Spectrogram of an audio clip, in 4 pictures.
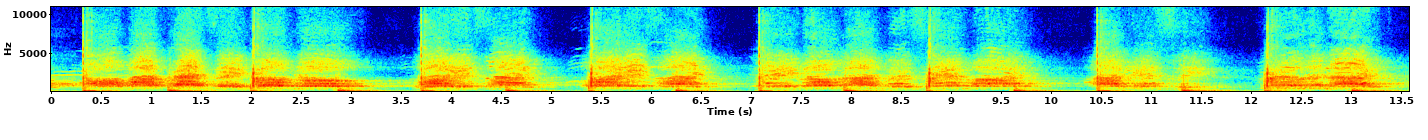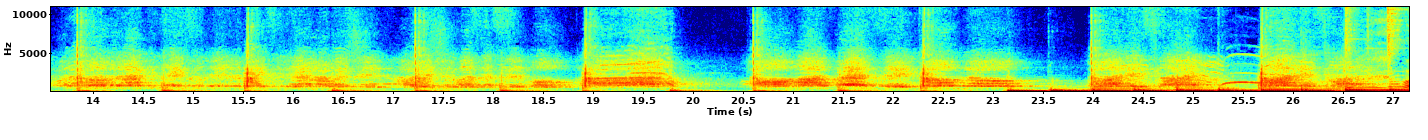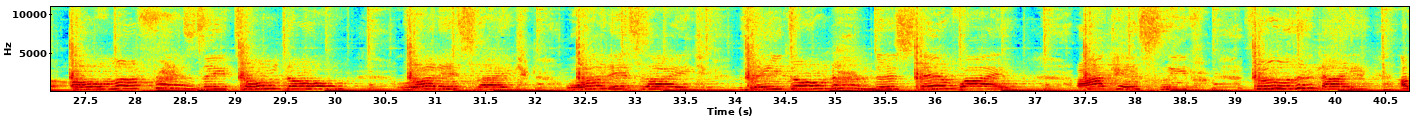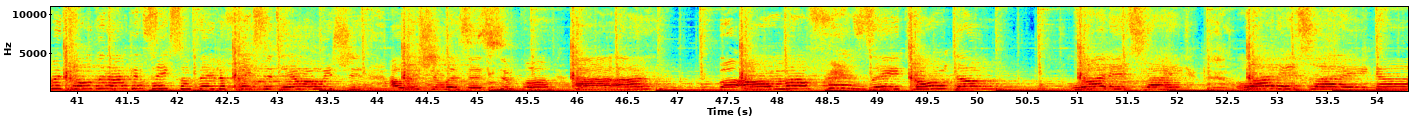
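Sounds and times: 
large concert crowd singing along to a chorus: 0:00.0 - 0:54.3
full band with heavy drums and bass: 0:23.6 - 0:54.3.

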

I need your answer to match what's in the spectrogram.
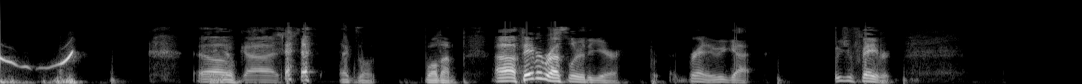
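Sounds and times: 
person whistling a slide-whistle imitation of a fart: 0:00.0 - 0:00.9
speech: 0:02.0 - 0:06.2, 0:06.9 - 0:07.6, 0:08.4 - 0:09.3.

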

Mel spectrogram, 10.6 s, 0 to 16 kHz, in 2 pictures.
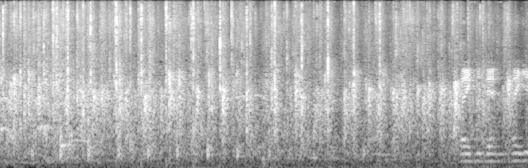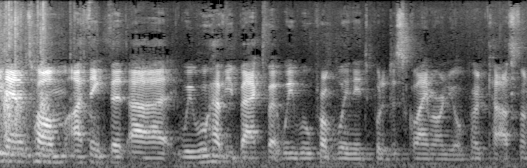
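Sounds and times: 
audience applause: 0:00.0 - 0:06.0
speech: 0:04.6 - 0:10.5.

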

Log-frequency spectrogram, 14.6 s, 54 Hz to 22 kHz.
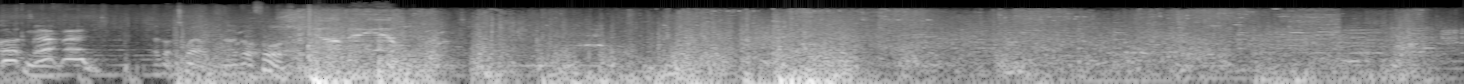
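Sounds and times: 
speech: 0:00.1 - 0:04.5
car crash with tumbling metal impacts: 0:01.7 - 0:14.6
glass shattering: 0:03.1 - 0:14.4.

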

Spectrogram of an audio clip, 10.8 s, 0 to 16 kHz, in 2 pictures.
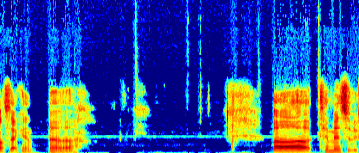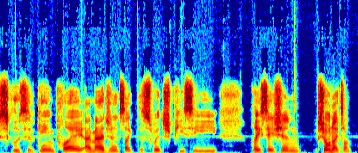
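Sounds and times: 
speech: 0:00.0 - 0:01.4, 0:04.1 - 0:10.7
computer mouse clicking while opening a game link: 0:01.7 - 0:02.2
breathy bursts: 0:03.4 - 0:04.0, 0:08.7 - 0:09.2.

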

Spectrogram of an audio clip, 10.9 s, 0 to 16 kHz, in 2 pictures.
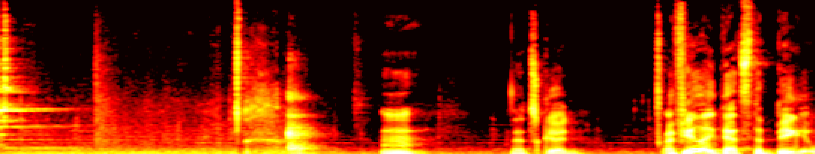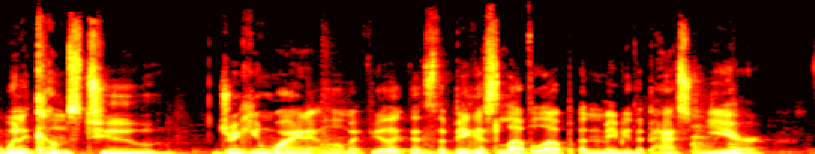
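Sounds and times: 
glasses clinking in a toast: 0:00.0 - 0:00.8
speech: 0:02.6 - 0:10.8.

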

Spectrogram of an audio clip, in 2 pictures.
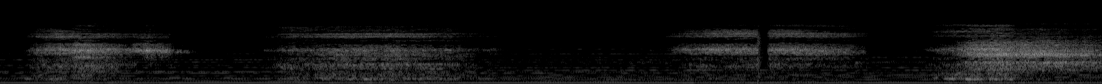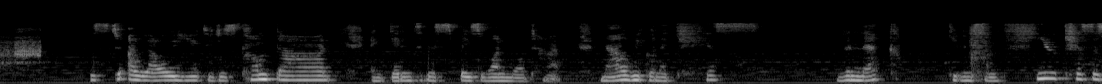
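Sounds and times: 
slow deep breaths during a guided intimate exercise: 0:00.0 - 0:11.7, 0:14.4 - 0:14.7
speech: 0:11.9 - 0:18.5, 0:19.4 - 0:22.0.

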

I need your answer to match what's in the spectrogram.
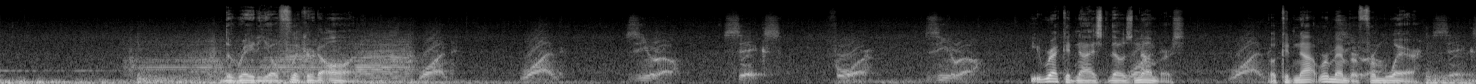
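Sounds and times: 
deep rumble of thunder rolling: 0:00.0 - 0:06.9, 0:08.3 - 0:14.7
heavy rain hissing: 0:00.0 - 0:14.7
speech: 0:02.2 - 0:03.6, 0:07.4 - 0:14.7.

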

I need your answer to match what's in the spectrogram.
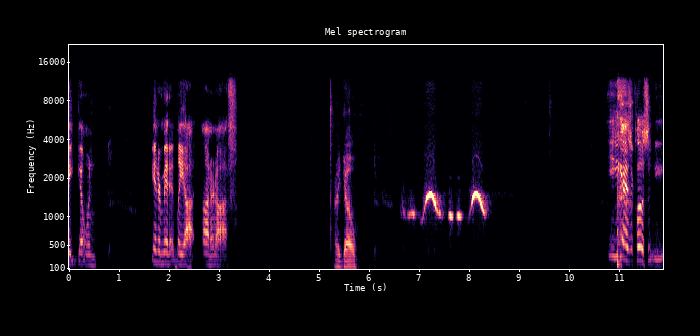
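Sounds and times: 
speech: 0:00.0 - 0:00.6, 0:01.6 - 0:03.4, 0:05.2 - 0:05.9, 0:10.8 - 0:11.8
person whistling a short tune as a signal: 0:06.6 - 0:08.5.

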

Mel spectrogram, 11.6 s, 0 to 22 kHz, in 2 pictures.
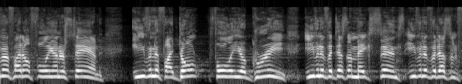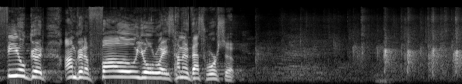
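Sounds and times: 
speech: 0:00.1 - 0:08.8
crowd clapping in a reverberant room: 0:08.8 - 0:11.5.

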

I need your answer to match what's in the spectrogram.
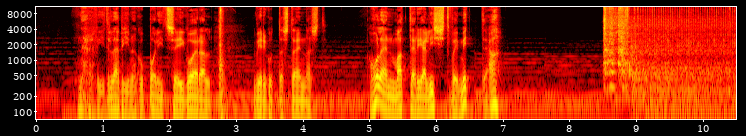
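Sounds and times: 
speech: 0:00.6 - 0:04.4, 0:05.0 - 0:07.0
car engine cranking and starting: 0:08.4 - 0:10.4.

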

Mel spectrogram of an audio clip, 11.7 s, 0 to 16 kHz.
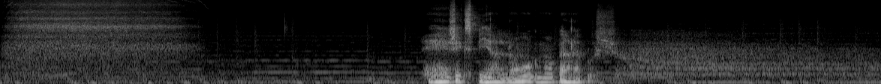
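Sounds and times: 
deep inhale through the nose during a guided breathing exercise: 0:00.0 - 0:02.8
speech: 0:06.0 - 0:08.3.

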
